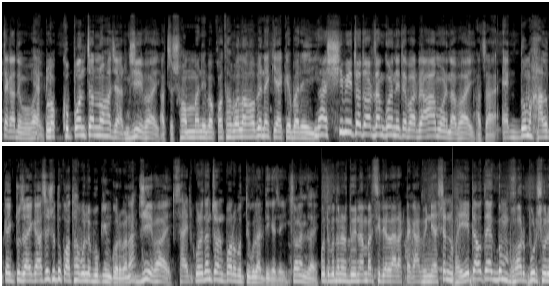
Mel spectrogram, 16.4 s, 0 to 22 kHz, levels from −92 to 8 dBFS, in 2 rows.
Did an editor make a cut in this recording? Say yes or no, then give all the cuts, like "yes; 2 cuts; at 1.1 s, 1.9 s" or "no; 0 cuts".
no; 0 cuts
